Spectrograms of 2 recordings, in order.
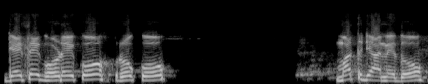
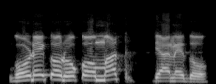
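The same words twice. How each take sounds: First: Long pause after रोको, then मत जाने दो as one phrase. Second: घोड़े को रोको मत as one phrase, then a break before जाने दो; pause after मत. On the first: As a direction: stop on रोको, hold, then run मत जाने दो together. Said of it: "वाक्य में बदल हो गया". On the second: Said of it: "दूसरे वाक्य में क्या दिया है?". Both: Shown as a demonstration.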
